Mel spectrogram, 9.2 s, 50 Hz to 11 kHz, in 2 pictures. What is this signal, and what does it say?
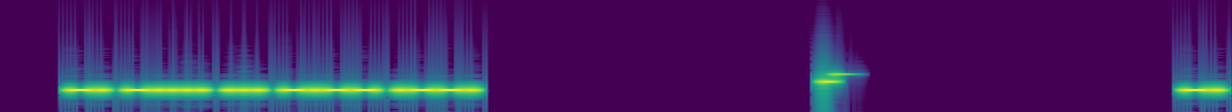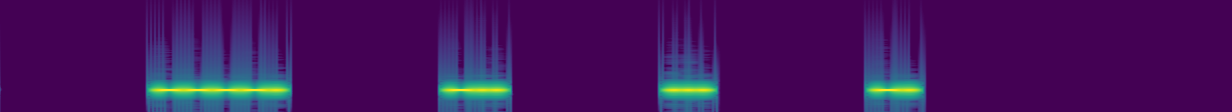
Morse code, heard as a keyed tone, about 44 wpm, spaced as for 19 wpm, 700 Hz. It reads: N6SYP N9DSN
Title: USA Call Signs - 8x Character Spacing - 45wpm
